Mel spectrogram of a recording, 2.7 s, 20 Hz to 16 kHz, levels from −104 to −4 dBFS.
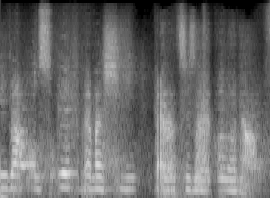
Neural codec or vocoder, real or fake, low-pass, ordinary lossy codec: codec, 44.1 kHz, 0.9 kbps, DAC; fake; 14.4 kHz; AAC, 64 kbps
